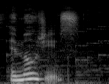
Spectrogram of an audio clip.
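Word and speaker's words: emoji (絵文字): The last one we have here is emojis. So this word is originally from Japan because Japan was the one who invented emojis. The pronunciation in Japanese is emoji.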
